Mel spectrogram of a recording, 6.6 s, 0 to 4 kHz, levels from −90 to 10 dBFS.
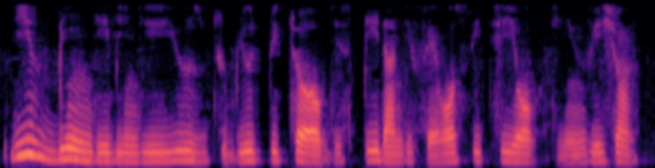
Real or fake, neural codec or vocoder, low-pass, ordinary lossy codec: fake; vocoder, 44.1 kHz, 128 mel bands every 512 samples, BigVGAN v2; 3.6 kHz; MP3, 24 kbps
